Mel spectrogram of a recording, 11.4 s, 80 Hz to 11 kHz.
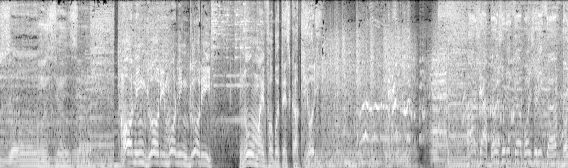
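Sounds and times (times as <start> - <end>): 
speech: 0.2 - 6.7, 9.6 - 11.3
laughter: 7.0 - 11.3
person imitating a turkey gobbling: 7.2 - 8.6.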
